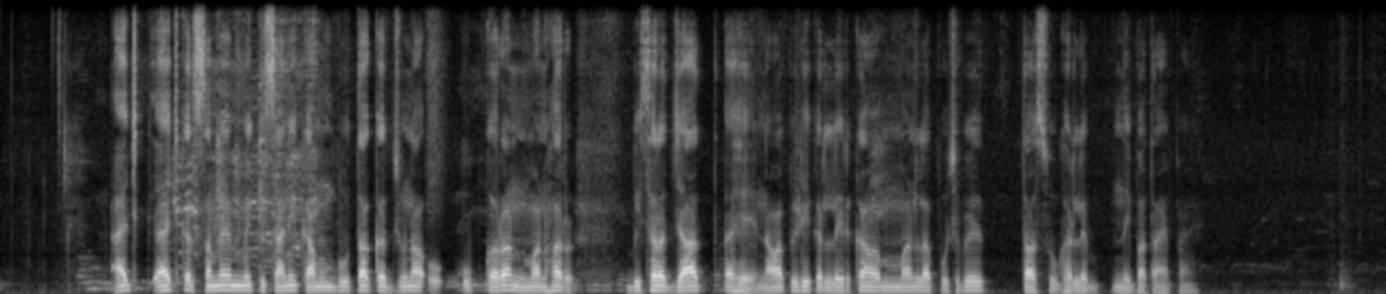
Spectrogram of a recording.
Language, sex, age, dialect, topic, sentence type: Chhattisgarhi, male, 18-24, Northern/Bhandar, agriculture, statement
